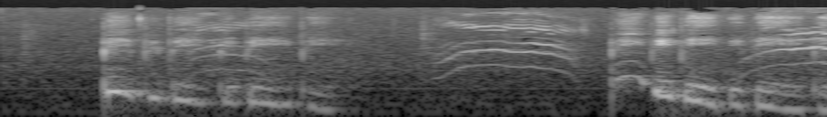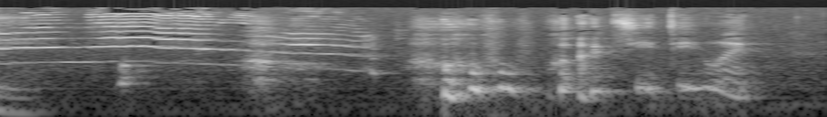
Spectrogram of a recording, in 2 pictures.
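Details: Meowing kittens give drawn-out, rising-then-falling meows with rich overtones, some overlapping, while a person speaks close by and low rustling fills the gaps.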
